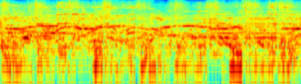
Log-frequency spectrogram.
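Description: A group of children's voices shouting Awa Odori dance calls together, many overlapping shouts rising and falling in pitch, with crowd noise around them.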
